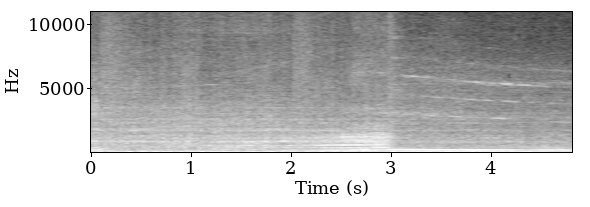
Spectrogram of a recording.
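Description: Volvo race car engine revving hard at full power on a track, a loud continuous roar with rising pitch as it climbs through the revs, heard from close by without talk.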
